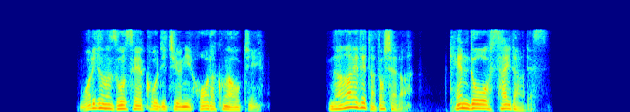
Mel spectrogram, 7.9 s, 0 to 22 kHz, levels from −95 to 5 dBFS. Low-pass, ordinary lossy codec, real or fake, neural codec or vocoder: 7.2 kHz; none; fake; codec, 16 kHz, 1.1 kbps, Voila-Tokenizer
